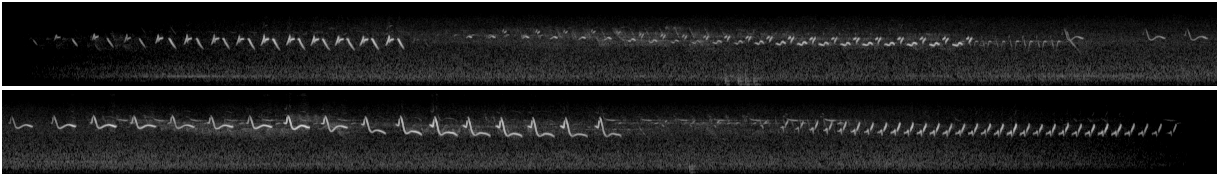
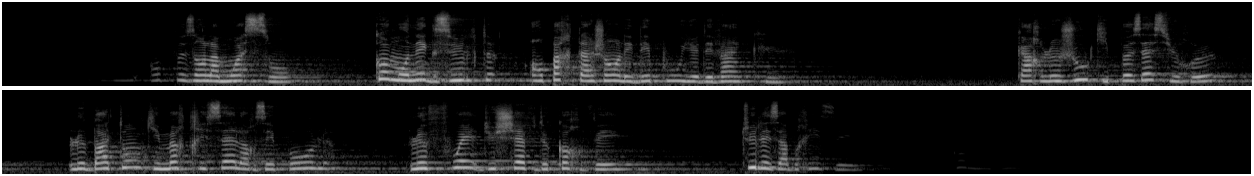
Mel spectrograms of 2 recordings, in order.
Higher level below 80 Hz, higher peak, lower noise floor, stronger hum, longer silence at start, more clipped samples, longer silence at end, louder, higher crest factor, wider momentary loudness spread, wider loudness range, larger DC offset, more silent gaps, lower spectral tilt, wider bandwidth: second, -78 dBFS vs -64 dBFS; first, -4 dBFS vs -10 dBFS; second, -58 dBFS vs -86 dBFS; neither; second, 0.55 s vs 1.5 s; neither; second, 0.4 s vs 4 s; first, -19 LUFS vs -28 LUFS; about the same, 20 dB vs 20 dB; about the same, 21 LU vs 19 LU; first, 12 LU vs 6 LU; neither; neither; second, 3 dB/octave vs -4 dB/octave; first, 18.5 kHz vs 14 kHz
